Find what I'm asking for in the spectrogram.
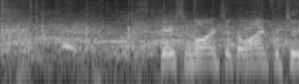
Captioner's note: yelling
